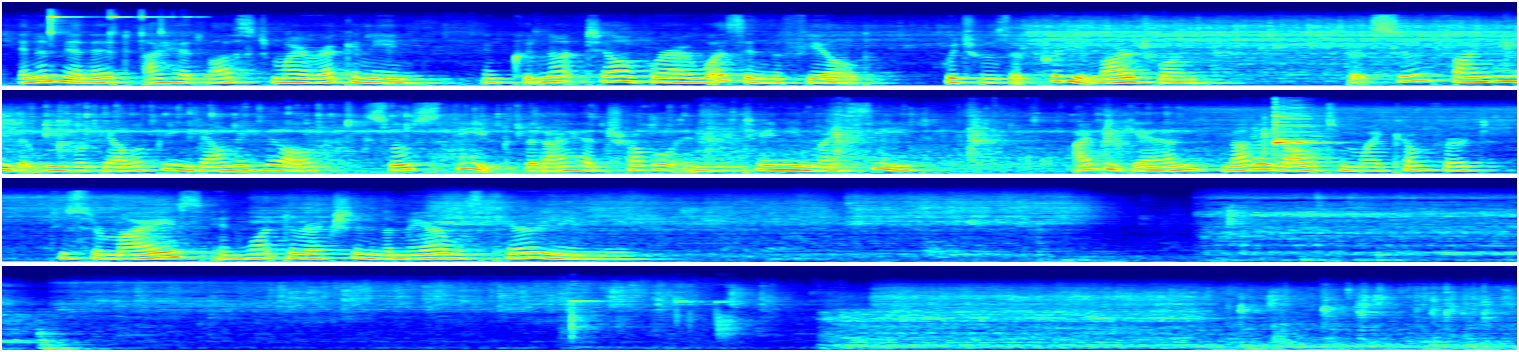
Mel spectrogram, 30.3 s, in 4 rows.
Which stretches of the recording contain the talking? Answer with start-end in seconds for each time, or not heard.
0.0-18.4.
